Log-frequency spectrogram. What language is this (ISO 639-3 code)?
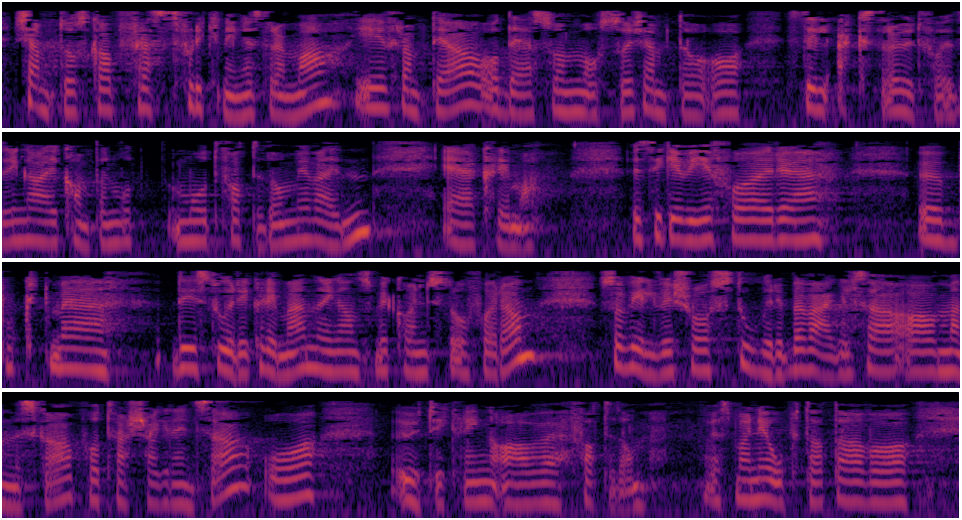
nob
